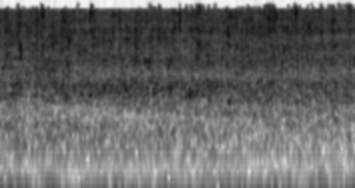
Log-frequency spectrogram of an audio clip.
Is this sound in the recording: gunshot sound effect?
no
